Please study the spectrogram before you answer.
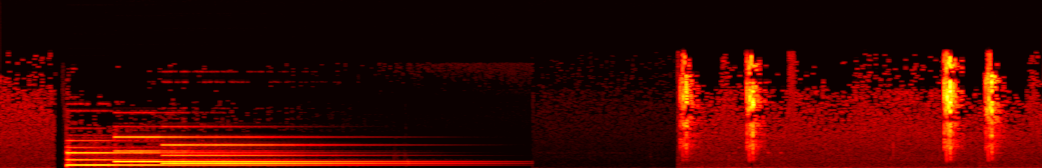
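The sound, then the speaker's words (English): Camera shutter clicks from someone taking pictures at a ceremony: a long ringing chime slowly fades out, then after a pause come a few sharp, short clicks. “Yes, the sound of clicks of the camera. That's you taking pictures.”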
